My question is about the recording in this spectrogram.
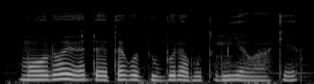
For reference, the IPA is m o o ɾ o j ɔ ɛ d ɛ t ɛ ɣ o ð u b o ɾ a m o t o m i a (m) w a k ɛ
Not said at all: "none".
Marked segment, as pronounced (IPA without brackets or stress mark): none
